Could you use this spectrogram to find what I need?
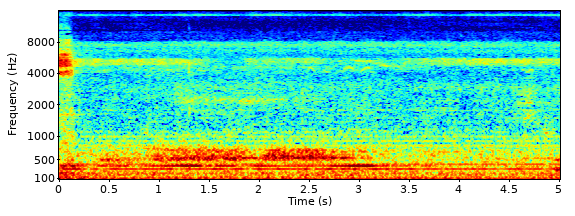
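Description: A ceiling fan hums and whirs steadily.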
